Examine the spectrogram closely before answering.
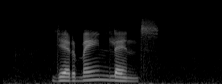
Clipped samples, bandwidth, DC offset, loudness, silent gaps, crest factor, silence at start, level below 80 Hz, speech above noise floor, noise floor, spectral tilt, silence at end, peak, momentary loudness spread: under 0.1%; over 20 kHz; under 0.1%; -35 LUFS; none; 20 dB; 0.35 s; -66 dBFS; 27 dB; -61 dBFS; -5 dB/octave; 0.6 s; -18 dBFS; 17 LU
